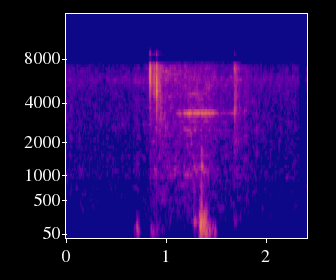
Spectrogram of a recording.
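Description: Near silence broken by a few faint sharp clicks and a soft low thump about one and a half seconds in: small handling noises at a computer desk, picked up by the microphone.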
